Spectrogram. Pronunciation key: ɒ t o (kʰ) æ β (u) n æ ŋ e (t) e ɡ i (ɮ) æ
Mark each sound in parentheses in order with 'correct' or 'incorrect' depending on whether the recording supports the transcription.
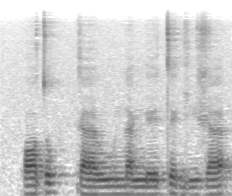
incorrect, correct, correct, incorrect

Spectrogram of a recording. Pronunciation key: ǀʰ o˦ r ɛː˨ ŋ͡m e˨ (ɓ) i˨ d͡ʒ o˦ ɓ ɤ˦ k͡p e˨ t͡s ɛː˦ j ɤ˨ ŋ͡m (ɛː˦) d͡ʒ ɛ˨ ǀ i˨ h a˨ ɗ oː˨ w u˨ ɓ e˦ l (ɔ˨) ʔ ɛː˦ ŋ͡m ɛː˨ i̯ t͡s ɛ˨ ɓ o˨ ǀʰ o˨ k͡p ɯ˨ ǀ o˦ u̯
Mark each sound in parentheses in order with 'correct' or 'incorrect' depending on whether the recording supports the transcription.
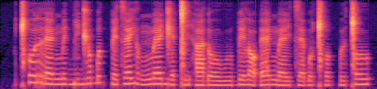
incorrect, correct, correct

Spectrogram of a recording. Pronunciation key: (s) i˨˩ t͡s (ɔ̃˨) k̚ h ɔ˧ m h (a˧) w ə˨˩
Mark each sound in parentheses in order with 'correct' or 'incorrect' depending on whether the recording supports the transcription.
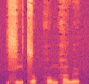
correct, incorrect, correct

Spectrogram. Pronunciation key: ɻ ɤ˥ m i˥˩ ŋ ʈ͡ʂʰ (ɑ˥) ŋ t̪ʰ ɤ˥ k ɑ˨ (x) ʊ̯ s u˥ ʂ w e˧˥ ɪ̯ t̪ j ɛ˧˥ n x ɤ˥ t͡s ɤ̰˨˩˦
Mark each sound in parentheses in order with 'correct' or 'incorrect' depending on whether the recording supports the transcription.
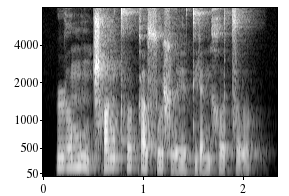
correct, incorrect

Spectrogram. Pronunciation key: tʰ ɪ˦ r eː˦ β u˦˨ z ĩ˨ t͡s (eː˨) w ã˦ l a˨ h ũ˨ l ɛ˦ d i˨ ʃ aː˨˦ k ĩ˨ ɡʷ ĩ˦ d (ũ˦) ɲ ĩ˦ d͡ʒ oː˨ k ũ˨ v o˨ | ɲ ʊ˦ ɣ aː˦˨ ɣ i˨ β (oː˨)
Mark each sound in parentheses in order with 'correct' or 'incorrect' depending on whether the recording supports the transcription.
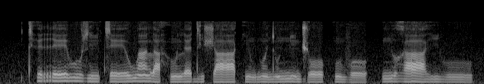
incorrect, correct, incorrect

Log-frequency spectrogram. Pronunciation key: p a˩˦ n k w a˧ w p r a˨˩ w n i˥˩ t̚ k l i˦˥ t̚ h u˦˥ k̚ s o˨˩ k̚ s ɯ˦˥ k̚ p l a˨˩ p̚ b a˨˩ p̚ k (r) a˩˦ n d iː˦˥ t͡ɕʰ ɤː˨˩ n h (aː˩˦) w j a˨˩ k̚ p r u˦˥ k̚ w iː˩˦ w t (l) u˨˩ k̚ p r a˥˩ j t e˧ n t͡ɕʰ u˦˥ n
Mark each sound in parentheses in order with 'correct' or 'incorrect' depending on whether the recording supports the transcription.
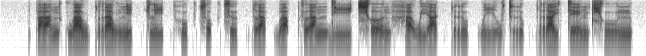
incorrect, incorrect, incorrect

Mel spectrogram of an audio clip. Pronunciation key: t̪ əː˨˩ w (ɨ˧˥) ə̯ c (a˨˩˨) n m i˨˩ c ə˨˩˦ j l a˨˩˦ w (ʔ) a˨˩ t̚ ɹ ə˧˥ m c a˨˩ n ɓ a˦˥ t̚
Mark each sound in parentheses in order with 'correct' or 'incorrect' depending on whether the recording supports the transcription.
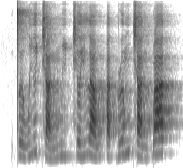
incorrect, correct, correct

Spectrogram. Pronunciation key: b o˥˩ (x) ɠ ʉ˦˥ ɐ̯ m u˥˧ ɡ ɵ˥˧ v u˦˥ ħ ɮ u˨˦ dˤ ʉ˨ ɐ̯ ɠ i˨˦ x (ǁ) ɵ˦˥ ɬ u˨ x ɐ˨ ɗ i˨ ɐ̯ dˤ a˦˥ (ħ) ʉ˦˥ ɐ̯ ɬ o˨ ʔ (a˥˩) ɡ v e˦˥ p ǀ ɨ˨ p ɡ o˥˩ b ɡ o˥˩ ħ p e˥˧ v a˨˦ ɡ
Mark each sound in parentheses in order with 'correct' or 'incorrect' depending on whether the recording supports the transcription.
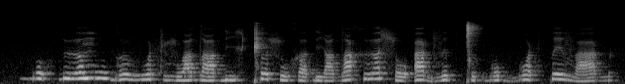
correct, correct, incorrect, correct

